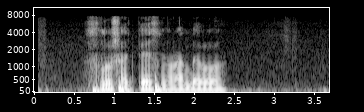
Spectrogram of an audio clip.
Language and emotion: Russian, neutral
